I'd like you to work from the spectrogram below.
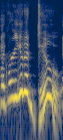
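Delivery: mock outburst. Mocking wife waking him.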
